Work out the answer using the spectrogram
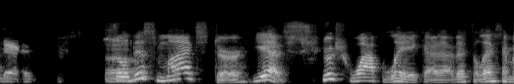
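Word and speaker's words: Shuswap: from British Columbia this is uh comes from shushwap Lake uh in the Southern Southern side of British Columbia is the way it's pronounced which is basically the same thing that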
